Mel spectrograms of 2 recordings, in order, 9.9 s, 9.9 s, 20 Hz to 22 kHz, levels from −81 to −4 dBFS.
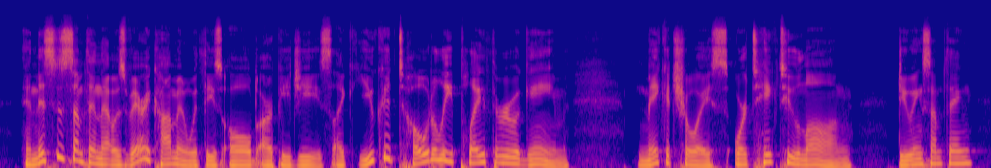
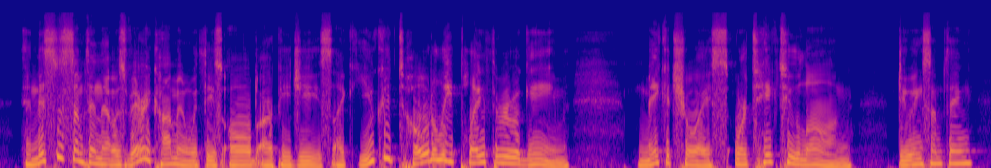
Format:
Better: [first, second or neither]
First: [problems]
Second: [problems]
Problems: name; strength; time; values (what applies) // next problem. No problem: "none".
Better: first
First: none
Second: distortion; heavy; 6 dB below the speech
